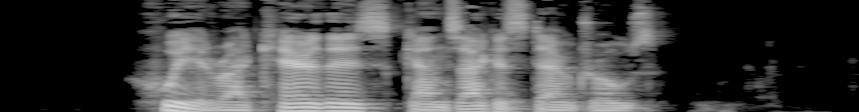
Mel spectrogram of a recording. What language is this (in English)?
Cornish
